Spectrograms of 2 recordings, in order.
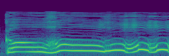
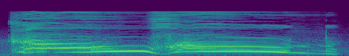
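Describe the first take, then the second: First: High, loud yodeling howl; yodeling wind. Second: Howling wind voice, high and loud; squalling wind. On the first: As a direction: yodel it like the gale. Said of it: "the wind yodeled". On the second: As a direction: squall it like a gale. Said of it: "the wind squalled". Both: A narrator's reading.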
